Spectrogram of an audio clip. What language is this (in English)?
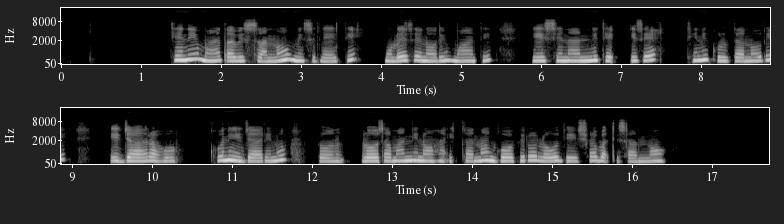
Sidamo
